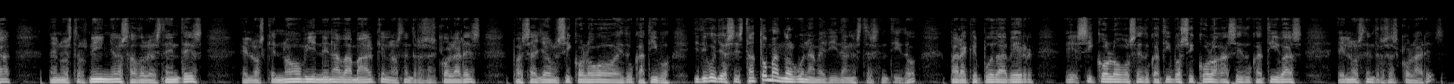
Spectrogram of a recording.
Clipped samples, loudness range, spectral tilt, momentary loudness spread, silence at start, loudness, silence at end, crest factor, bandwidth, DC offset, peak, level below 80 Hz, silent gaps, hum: under 0.1%; 4 LU; -6.5 dB/octave; 12 LU; 0 s; -24 LUFS; 0.1 s; 16 dB; 9.6 kHz; under 0.1%; -6 dBFS; -48 dBFS; none; none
